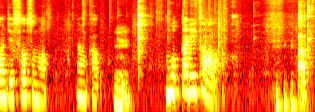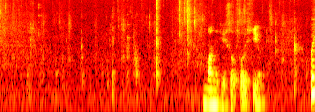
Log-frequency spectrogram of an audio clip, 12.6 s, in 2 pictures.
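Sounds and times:
speech: 0.0s - 4.6s, 5.5s - 6.3s, 10.4s - 11.7s
cutlery and dishes clinking as food is served: 2.6s - 3.3s, 4.2s - 5.3s, 6.0s - 7.2s.

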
